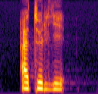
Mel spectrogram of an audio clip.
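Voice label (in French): "atelier", French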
